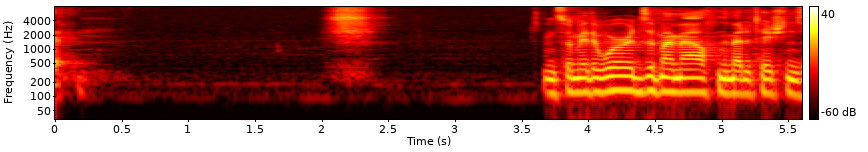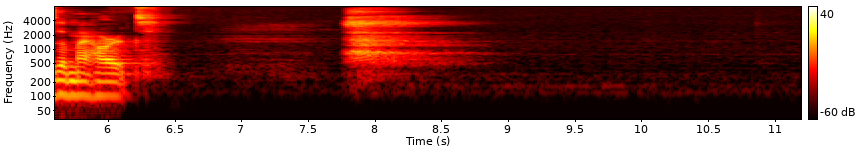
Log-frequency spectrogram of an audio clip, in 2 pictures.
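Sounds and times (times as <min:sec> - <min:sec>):
speech: 0:03.7 - 0:06.4
deep breath during a spoken prayer: 0:06.8 - 0:09.0.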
